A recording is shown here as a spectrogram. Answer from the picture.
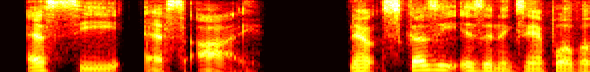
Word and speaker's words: SCSI: as a small computer systems interface which is pronounced scuzzy SCSI now scuzi is an example of a legacy parallel bus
